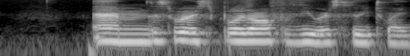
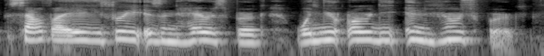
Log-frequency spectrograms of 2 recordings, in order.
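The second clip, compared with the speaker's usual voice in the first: ordinary talk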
